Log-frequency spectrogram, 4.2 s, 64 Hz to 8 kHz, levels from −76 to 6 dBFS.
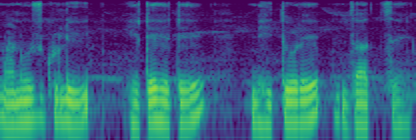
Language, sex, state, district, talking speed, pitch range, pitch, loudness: Bengali, male, West Bengal, Cooch Behar, 70 wpm, 115-135 Hz, 120 Hz, -17 LUFS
